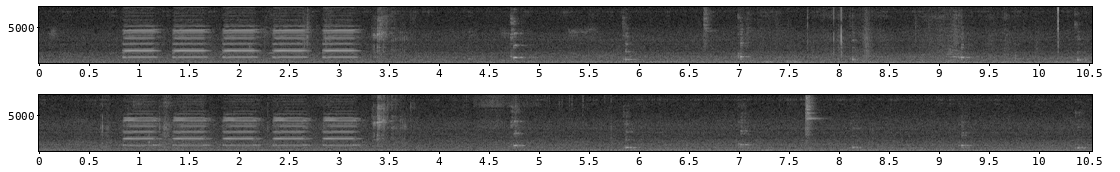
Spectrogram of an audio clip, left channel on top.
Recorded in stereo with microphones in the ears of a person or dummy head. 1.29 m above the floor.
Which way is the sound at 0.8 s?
40° left (ahead or behind).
